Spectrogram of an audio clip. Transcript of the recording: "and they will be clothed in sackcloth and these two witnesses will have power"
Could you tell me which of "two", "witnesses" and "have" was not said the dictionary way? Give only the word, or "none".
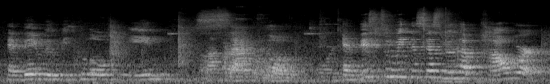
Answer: witnesses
